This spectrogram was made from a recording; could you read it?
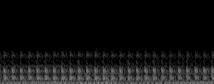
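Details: Mazda Xedos 9 at idle, heard clearly in the cabin: fast even knocking over a steady idle, revs steady and rising freely on throttle; source not yet found; engine knock at idle.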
